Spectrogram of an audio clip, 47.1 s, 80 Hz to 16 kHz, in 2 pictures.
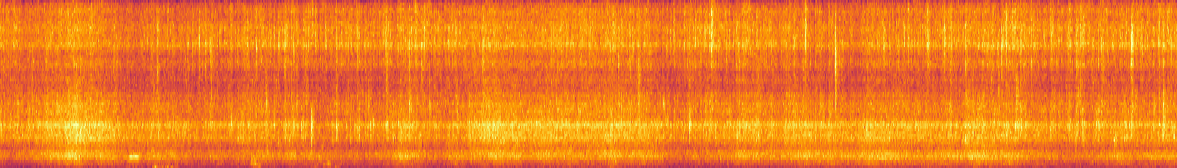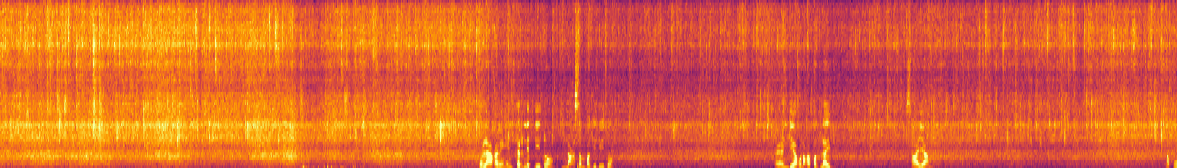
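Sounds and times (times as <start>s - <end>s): strong wind: 0.0s - 6.2s, 21.8s - 36.6s
heavy rain pouring: 0.0s - 47.0s.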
